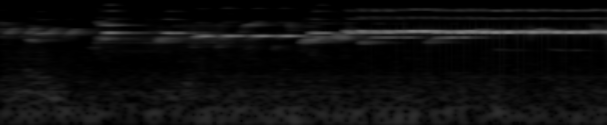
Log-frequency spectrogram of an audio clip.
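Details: Canary song opening with soft chirps, then a sustained high whistled tone that grows louder and holds steady for over a second.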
